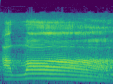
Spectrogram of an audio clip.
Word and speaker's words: আল্লাহ: পাকের নাম উচ্চারণ হচ্ছে আল্লাহ মুখটা একটু গোল হয়ে যাবে বলেন আল্লাহ আল্লাহ পৃথিবীতে বিভিন্ন জাতি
